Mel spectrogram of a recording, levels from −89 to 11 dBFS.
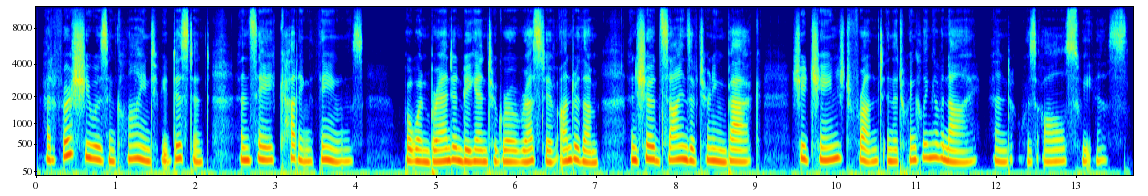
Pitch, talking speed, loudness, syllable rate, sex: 210 Hz, 175 wpm, -18 LUFS, 4.7 syllables/s, female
